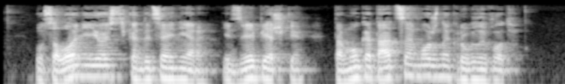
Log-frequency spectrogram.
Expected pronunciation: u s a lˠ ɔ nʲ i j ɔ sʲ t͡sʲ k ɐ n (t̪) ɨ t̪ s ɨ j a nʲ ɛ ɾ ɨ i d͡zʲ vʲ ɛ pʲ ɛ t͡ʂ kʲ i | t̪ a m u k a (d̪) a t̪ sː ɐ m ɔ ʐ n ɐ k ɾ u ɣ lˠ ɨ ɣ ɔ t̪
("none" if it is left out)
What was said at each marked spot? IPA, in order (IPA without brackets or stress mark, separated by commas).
d̪, t̪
